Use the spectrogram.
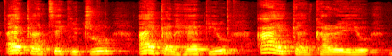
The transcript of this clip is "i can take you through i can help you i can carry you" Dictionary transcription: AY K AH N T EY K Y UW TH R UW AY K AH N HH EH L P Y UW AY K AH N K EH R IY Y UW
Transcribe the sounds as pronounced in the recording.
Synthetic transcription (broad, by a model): AY K AH N T EY K Y UW T R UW AY K AH N HH EH L P Y UW AY K AH N K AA R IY Y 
